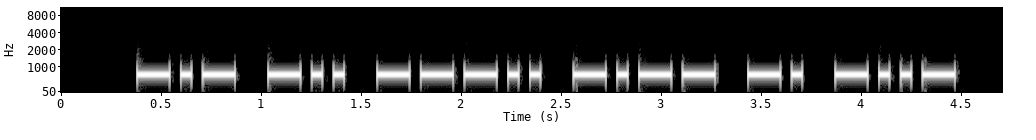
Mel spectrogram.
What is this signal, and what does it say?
Morse code, heard as a keyed tone, about 22 wpm, 700 Hz. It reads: KD8YNX
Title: USA Call Signs - 6 Characters - Repeated 2x - 22wpm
